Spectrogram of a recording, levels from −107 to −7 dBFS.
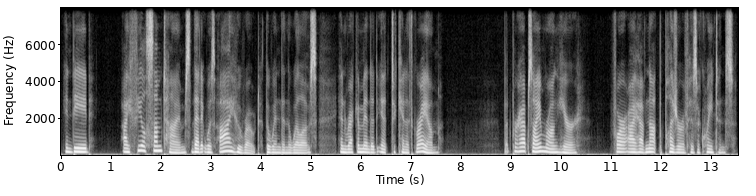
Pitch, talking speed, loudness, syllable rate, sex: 175 Hz, 160 wpm, -18 LUFS, 5.3 syllables/s, female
